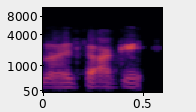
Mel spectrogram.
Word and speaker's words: maitake: And she gave me a gigantic maitake. Is that how you pronounce it? Maitake. – Maitake.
